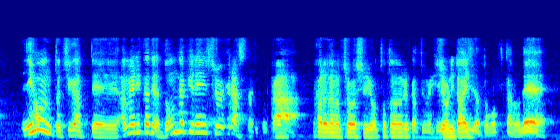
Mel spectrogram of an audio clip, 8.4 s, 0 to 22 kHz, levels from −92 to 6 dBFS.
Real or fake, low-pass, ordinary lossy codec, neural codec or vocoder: real; 7.2 kHz; AAC, 32 kbps; none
